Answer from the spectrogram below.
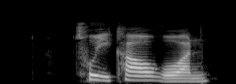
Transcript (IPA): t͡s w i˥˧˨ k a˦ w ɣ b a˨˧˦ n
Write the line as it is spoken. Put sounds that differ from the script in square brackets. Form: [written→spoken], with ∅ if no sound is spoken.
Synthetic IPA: [t͡s→t͡sʰ] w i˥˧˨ [k→kʰ] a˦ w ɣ [b→w] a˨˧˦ n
